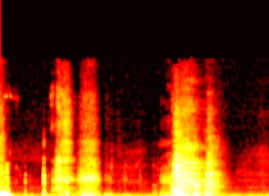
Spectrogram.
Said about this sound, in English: Mute yourself so you could cough, but we could probably hear it through the other mics anyway.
